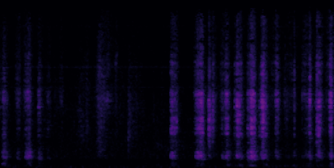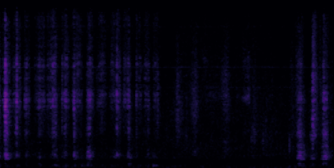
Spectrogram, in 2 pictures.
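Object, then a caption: Scratch art paper card scratched with a wooden stylus. A wooden stylus scratches a flat scratch art paper card in quick, irregular rasping strokes. The dry, bright scratches come in uneven bursts, loudest in the middle of the clip, over a faint low background.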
